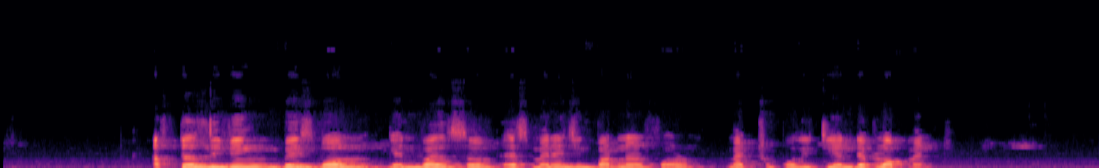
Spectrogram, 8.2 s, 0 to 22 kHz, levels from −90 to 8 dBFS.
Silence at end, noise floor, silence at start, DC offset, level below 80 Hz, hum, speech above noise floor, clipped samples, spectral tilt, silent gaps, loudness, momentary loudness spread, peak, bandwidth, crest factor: 1.25 s; -56 dBFS; 1.15 s; under 0.1%; -58 dBFS; none; 40 dB; under 0.1%; -8 dB/octave; none; -17 LUFS; 12 LU; -2 dBFS; 6.8 kHz; 16 dB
